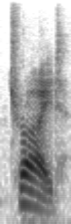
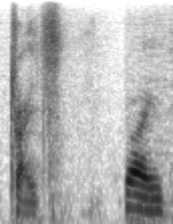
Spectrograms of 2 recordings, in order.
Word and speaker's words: tried: or d sound okay tried I tried tried right it it sound no there's no it okay so alicio what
